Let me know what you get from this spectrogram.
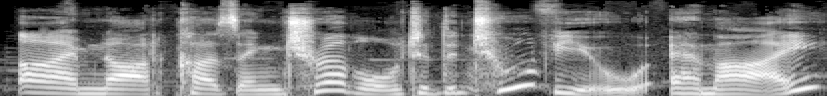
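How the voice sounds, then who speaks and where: A woman's voice: fairly low pitch, big pitch swings, moderate pace, a little mellow, faint music behind. A woman playing a caring, observant working mother in an anime-style romantic comedy dub. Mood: concerned.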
